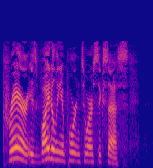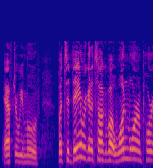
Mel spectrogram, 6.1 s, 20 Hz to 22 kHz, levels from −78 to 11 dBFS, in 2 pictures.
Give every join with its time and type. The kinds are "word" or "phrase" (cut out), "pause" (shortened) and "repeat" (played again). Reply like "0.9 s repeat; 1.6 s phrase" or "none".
none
